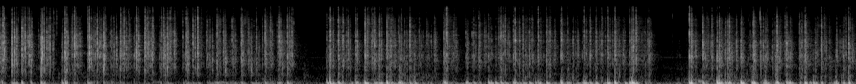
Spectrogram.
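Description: Fingertips and nails rapidly tap the plastic keys and hollow plastic casing of a handheld pocket calculator with a display. The result is a dense stream of short, dry clicks and knocks with a low thump and bright edges. The tapping breaks off briefly twice before starting again.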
